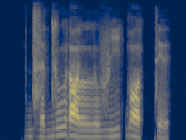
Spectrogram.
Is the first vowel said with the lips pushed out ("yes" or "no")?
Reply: no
